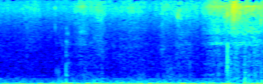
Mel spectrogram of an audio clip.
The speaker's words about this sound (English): That's the sound of a red flag waving. I'm, yeah, I'm waving a red flag into the mic so they can hear it. Y'all can hear the wind from the red, red flag.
